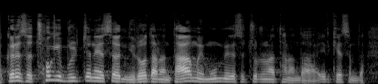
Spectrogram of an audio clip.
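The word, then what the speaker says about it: nirodha: D뒤에 뭐 이런데 H 나온 거는 발음 안에 리면 됩니다. 그렇게 니로다 이렇 하면 됩니다.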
